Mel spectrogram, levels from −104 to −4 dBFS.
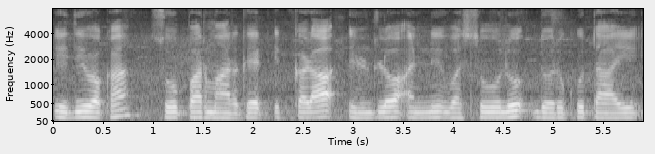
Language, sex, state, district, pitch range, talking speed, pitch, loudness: Telugu, male, Telangana, Hyderabad, 130-140 Hz, 90 wpm, 135 Hz, -19 LUFS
